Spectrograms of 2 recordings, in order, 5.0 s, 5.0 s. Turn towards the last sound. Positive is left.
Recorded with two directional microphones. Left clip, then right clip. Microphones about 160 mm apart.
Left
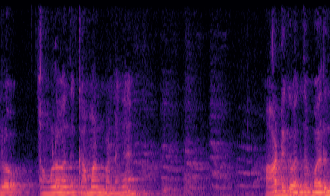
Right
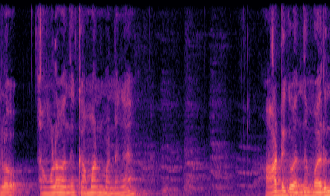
turn(degrees=-25)  # may be behind; listen again after turning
